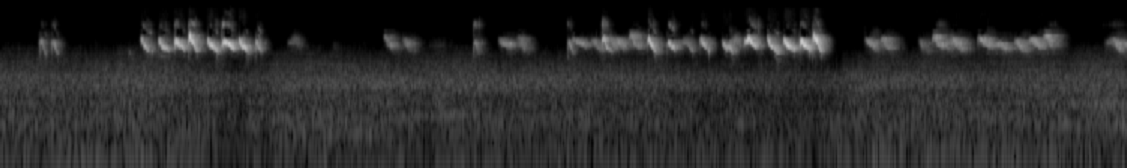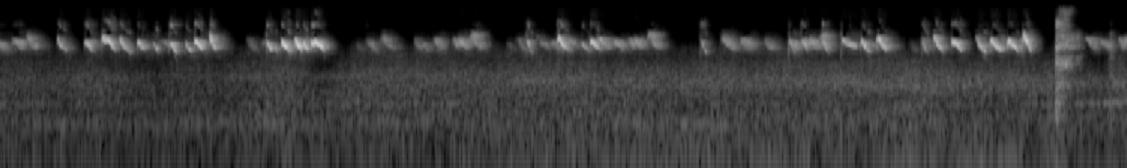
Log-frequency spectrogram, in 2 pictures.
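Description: Caged Malaysian white-eye (mata puteh) singing in fast runs of high twittering notes, in bursts of a second or three with short pauses between; the bird is in light moult and, by its owner's judgment, off form. A single sharp click near the end.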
